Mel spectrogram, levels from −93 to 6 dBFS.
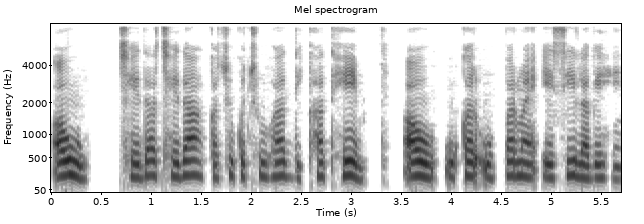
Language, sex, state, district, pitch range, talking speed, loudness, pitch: Chhattisgarhi, female, Chhattisgarh, Jashpur, 195-220 Hz, 135 wpm, -19 LUFS, 205 Hz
